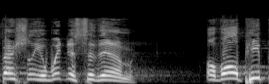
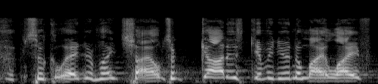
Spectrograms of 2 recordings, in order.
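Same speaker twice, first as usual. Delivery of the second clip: mom crying; 7 semitones higher, 4 dB quieter than usual. Retold or imitated. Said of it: "crying and just kissing on me".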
